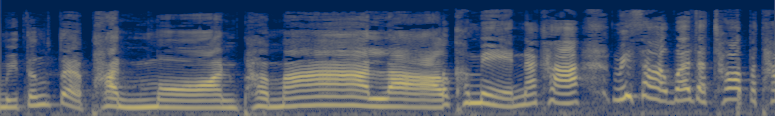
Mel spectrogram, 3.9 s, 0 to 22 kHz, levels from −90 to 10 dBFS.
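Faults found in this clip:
Wrong sample rate, 2.22 s to end of clip. Speech jumps high and hurried. Speed up 1.38x, pitch up about 5.5 semitones, both shifting together. Fits 32 kHz audio handed to a 44.1 kHz output with no resampling. Probable component: playback or mixer stage. Rate mismatch carries through to the last sample.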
